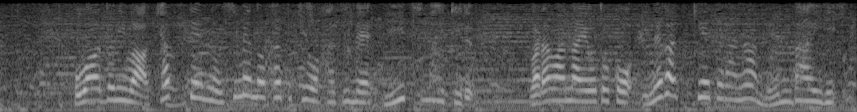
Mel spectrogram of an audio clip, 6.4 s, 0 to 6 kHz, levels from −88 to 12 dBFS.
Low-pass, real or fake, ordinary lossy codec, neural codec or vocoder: 5.4 kHz; real; none; none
